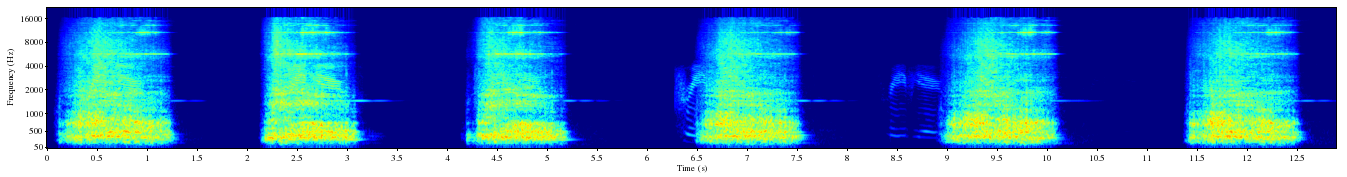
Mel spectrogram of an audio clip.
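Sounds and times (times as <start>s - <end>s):
glass sliding over table: 0.1s - 1.2s, 2.2s - 3.1s, 4.2s - 5.2s, 6.6s - 7.6s, 9.0s - 10.1s, 11.4s - 12.6s.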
